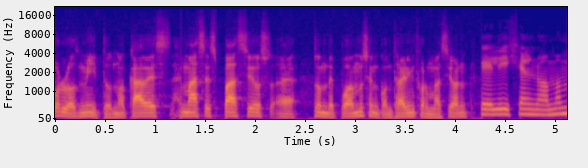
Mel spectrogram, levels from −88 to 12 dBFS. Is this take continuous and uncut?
no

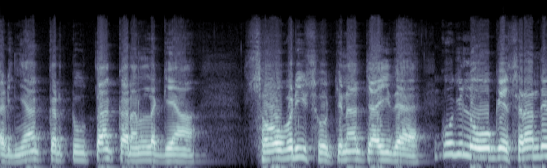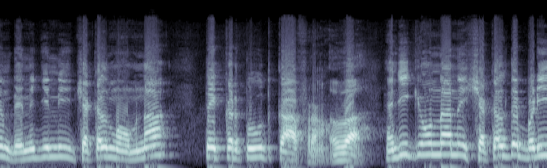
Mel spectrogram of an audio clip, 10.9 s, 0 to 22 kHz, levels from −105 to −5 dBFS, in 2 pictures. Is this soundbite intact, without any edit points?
no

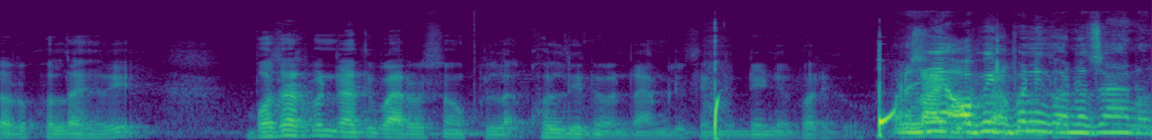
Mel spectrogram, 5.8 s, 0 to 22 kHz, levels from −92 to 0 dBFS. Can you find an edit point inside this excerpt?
yes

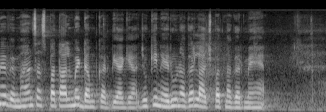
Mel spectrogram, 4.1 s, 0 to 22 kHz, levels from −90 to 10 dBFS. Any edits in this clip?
no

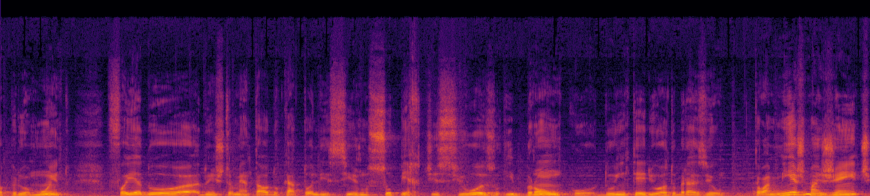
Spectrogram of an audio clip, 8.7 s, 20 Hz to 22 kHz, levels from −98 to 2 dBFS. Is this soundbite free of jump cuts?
no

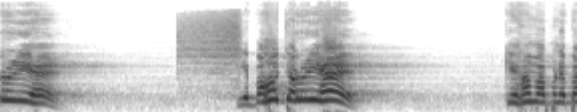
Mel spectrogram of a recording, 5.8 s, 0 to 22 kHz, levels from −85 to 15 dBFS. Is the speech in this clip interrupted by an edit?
yes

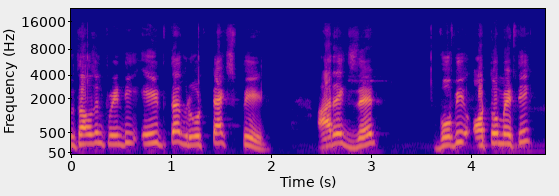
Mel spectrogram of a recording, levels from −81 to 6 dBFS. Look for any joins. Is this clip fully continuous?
no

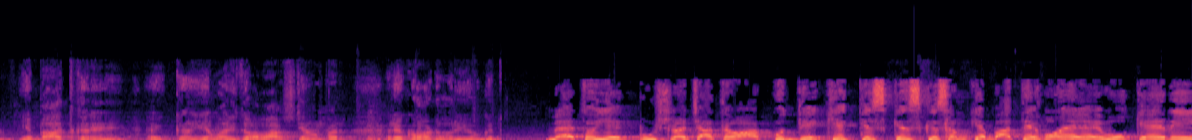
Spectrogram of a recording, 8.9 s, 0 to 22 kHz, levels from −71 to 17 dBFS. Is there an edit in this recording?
yes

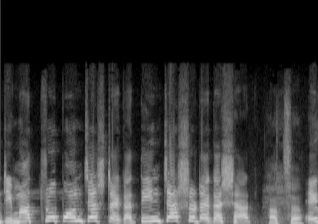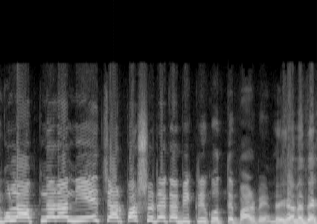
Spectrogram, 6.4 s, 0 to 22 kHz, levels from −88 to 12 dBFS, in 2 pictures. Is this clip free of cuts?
yes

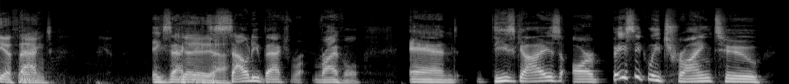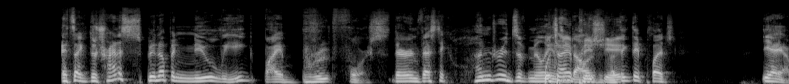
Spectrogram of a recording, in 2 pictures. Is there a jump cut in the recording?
no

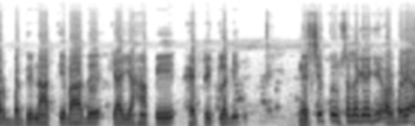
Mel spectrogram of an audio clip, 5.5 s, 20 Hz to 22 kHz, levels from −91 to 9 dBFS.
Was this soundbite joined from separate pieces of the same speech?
no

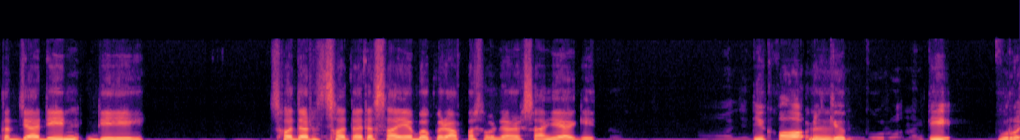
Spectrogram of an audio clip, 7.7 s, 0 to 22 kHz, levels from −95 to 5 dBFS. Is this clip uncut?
yes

